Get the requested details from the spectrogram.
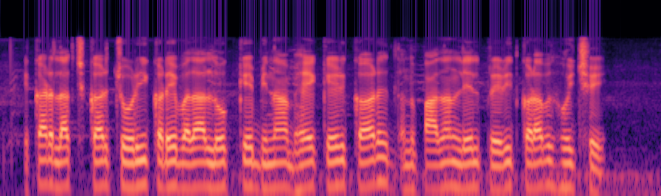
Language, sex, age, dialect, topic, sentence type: Maithili, male, 18-24, Eastern / Thethi, banking, statement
